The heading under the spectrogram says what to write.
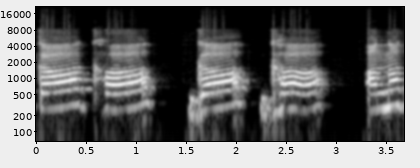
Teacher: पहले तीसरे और पांचवें वर्ण अल्प प्राण होते हैं दूसरे और चौथे महाप्राण होते हैं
